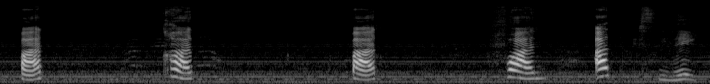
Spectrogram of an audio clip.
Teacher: So kung mapapansin po ninyo ay wala pong vibration na kung saan ay ang nagpo-produce lamang po nito ang air. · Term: voiceless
